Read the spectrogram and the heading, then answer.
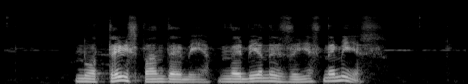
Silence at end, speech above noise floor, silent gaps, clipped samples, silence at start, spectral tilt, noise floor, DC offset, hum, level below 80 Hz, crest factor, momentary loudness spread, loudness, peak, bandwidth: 0.95 s; 44 dB; none; under 0.1%; 0.75 s; -7.5 dB/octave; -66 dBFS; under 0.1%; none; -62 dBFS; 22 dB; 10 LU; -23 LUFS; -2 dBFS; 10.5 kHz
